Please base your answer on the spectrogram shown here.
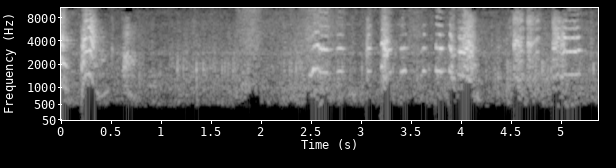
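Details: Palm civet giving scratchy, squeaky cries. Brief bursts are scattered at first, then pack into rapid, uneven chatter toward the end. Some notes carry a faint tonal squeal.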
